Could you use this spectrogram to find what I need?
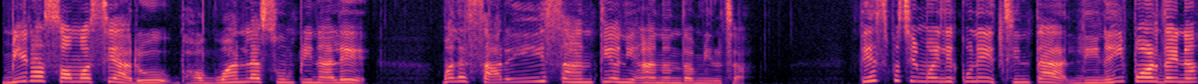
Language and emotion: Nepali, happy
